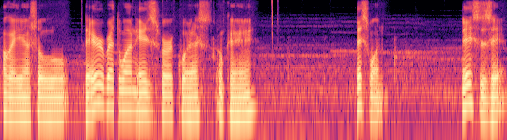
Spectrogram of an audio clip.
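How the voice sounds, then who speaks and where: A man's voice: medium pitch, slow, pauses often, highs cut off. A man doing casual live game commentary as a streamer, hesitantly thinking aloud to himself and reading on-screen text out. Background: game music.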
